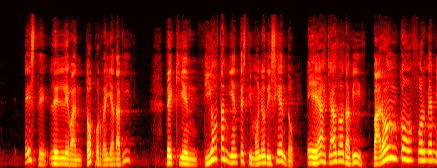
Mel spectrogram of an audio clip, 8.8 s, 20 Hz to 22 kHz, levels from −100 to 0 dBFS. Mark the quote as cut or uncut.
cut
